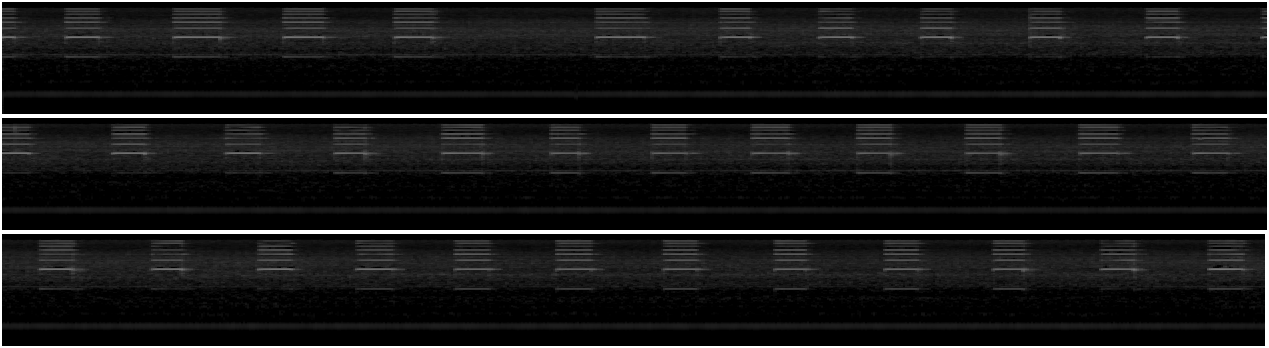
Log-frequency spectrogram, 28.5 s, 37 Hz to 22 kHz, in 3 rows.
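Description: Small speaker driven by a pulse meter's microcontroller, beeping a short square-wave tone once for each detected heartbeat. The beeps are regular, about 75 a minute, with one beat missing about four seconds in.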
